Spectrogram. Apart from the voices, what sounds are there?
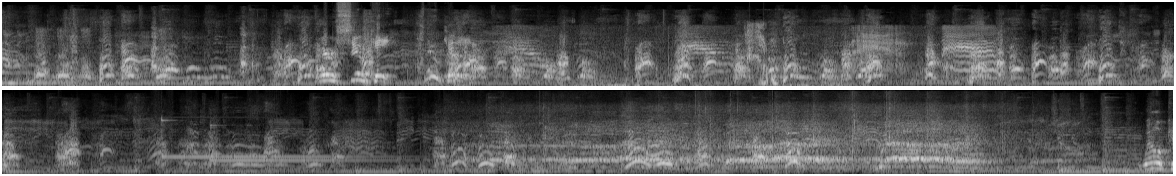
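dogs barking and yipping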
